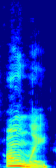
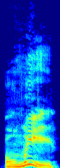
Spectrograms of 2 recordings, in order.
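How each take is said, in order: First: The stress is on the first syllable. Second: The stress is on the second syllable. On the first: The speaker calls it right. "trochee is stressed and unstressed" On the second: The speaker calls it wrong. "if it was in iambic, it'd be like only"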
